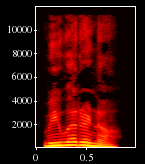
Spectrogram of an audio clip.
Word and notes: ವಿವರ್ಣ: Kannada

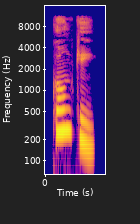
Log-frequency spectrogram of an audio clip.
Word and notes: ಕೊಂಗಿ: Kannada

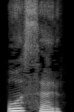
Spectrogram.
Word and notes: ಓಸರು: Kannada

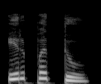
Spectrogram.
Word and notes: ಇರ್ಪದು: Kannada

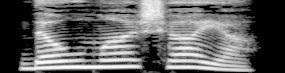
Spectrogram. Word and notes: ದೌಮಾಷಾಯ: daumāṣāya

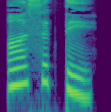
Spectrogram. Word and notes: ಅಸಕ್ತೆ: asakte

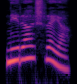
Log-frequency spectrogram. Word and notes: ನಿರಾಶ್ರಯ: nirāśraya

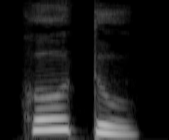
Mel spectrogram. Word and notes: ಗೊತ್ತು: gottu

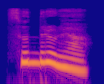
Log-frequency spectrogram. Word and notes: ಸುದೃಢ: kannada

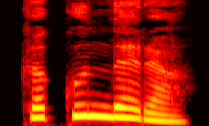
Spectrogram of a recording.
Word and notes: ಕಕುಂದರ: kakundara

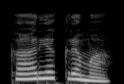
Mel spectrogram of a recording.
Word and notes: ಕಾರ್ಯಕ್ರಮ: kāryakrama

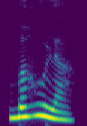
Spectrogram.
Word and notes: ಬಹುಳೆ: bahuḷe

